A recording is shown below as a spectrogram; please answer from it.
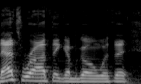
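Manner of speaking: plain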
